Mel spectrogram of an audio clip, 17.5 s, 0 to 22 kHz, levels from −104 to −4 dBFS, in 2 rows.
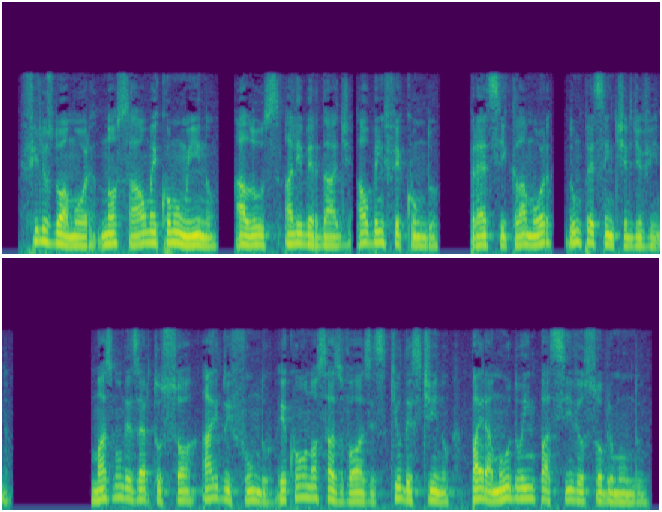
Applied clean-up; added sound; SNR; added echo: none; none; none; none.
